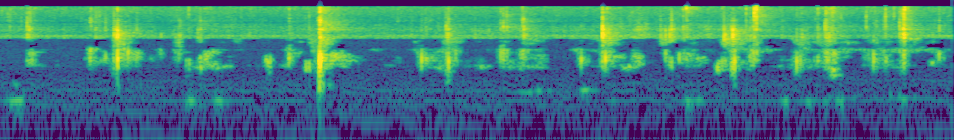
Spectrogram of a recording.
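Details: Cat eating wet food, with a busy run of moist clicks, smacks and licking squelches several times a second and one sharp louder snap near the middle; a faint steady low hum sits underneath.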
